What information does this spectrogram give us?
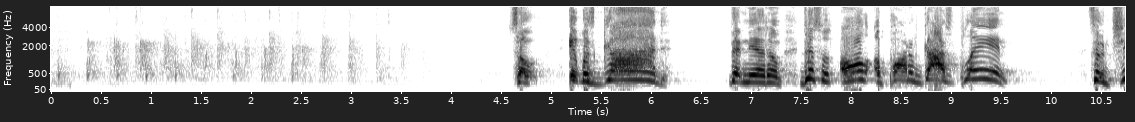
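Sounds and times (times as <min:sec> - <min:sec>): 
audience clapping in praise: 0:00.0 - 0:04.2
speech: 0:04.6 - 0:06.2, 0:06.8 - 0:09.6, 0:10.4 - 0:10.7.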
